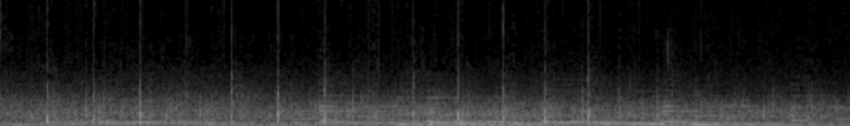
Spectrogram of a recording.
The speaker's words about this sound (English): If everyone would just be seated in the sanctuary for just a few moments, I think it would be okay if we would applaud the Redeemer of souls.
